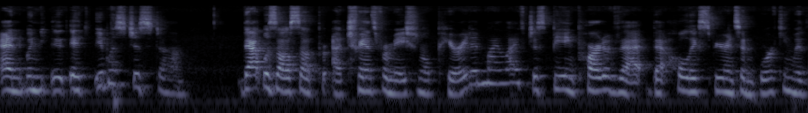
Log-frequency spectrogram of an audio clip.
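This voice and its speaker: At a moderate pace, a woman is talking. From Florida, US. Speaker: software company director. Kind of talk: interview and product demo. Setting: remote call. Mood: warm, animated. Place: home room.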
